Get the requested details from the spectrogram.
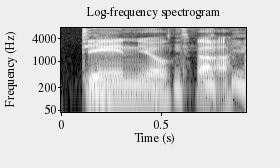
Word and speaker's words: Daniel Tosh: I honestly thought he was Daniel Tosh until I looked it up. – No, I get that. But did he have a sex change? – Wait, you said Danielle Tosh. – Daniel Tosh.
